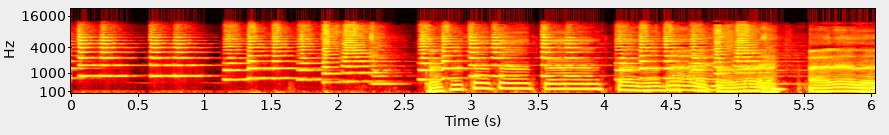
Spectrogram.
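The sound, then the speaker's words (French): A car horn blares out a song melody, a series of sustained, harmonically rich honks stepping through different pitches in a melodic rhythm, loud with brief gaps between notes. “Pouvez-vous me donner soit l'interprète, soit le nom du titre interprété au klaxon?”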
